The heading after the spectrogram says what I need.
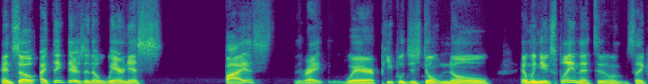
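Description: A podcast host, interviewed as a guest, talks about running his show in an earnest, conversational way with a lowish voice and no room sound. He often checks in with "right?", restarting phrases and repeating words.

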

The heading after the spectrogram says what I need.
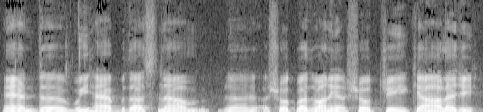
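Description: Male radio host, casual and conversational with a halting, repetitive delivery, chatting with callers. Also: medium pitch, fairly even intonation, clear, resonant tone. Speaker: radio talk show host. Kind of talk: casual live radio call-in chat.

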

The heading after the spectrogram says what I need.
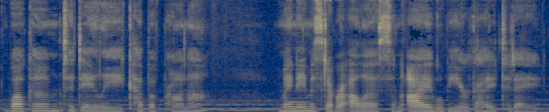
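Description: Casting note: woman meditation guide, very unhurried delivery, soft music underneath. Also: mid-range voice, flat delivery. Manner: soft, slow, soothing invitations.

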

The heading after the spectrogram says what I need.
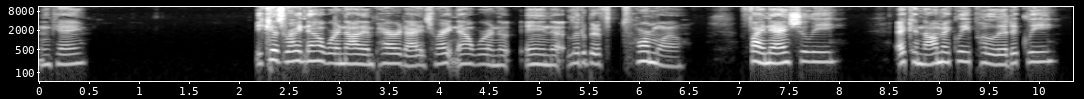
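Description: A woman's voice: medium pitch, steady tone, brisk, dry recording, studio quality. Woman creator giving emphatic commentary. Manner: emphatic, repeats key phrases, checks in with "right?". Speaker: content creator, host of a solo show. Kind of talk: impassioned commentary to followers.

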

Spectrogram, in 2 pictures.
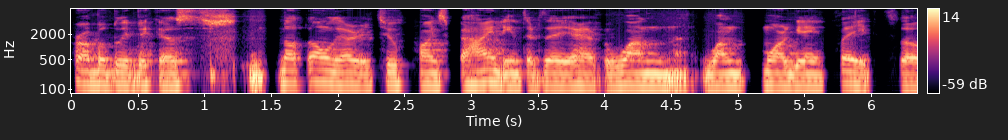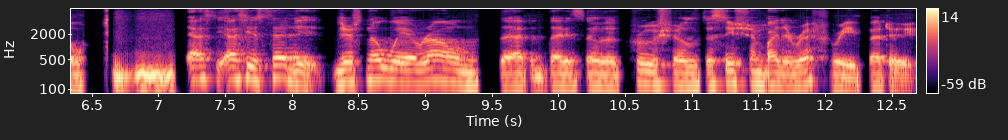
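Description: A man's voice: mid-range voice, steady tone, moderate pace, low-quality recording. A man from Sweden, a journalist guest on a football podcast, speaking hesitantly with many fillers. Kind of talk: casual football podcast talk.

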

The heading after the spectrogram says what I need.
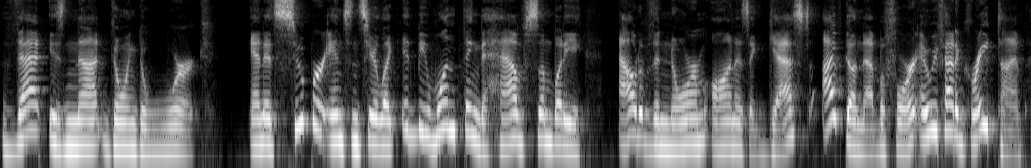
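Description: A man's voice: high-pitched, normal speed. Ranting, frank podcast host man. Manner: ranting, frank, swears freely; animated, laughs while talking. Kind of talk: casual podcast monologue.

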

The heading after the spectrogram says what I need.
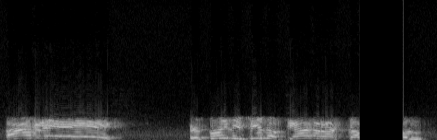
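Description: A man playing a furious jealous husband who shouts threats in a radio prank. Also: very high-pitched, expressive, slow, dull audio, full character voice.

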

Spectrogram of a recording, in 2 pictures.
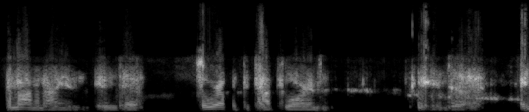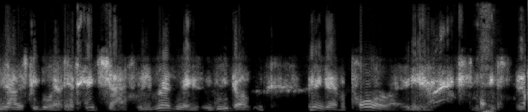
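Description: A man in his thirties from the Chicago area, a podcast guest telling rambling, animated stories with casual swearing and laughter. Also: medium pitch, normal speed, no room sound. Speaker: podcast guest, former child actor. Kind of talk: casual storytelling chat. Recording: dull, dry lo-fi sound.

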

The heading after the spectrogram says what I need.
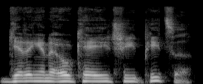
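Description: Wry bantering man with a Texan accent. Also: on the high side. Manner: wry, bantering, with quick sarcastic comebacks. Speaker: podcast co-host. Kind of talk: casual chat.

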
